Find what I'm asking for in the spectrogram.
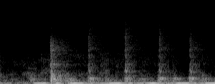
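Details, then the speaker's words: Corsa B front wheel bearing with play, wheel turning before tightening; dull regular knock about three times a second; planned fix is removing bearing cap, tightening and adding grease. "Put the bearing cap off, we'll tighten that up, put a bit more grease in it so we can get it in. Oh, I'll notice the difference when that's tightened up."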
